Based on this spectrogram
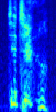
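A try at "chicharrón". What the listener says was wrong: Gotta roll that R.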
